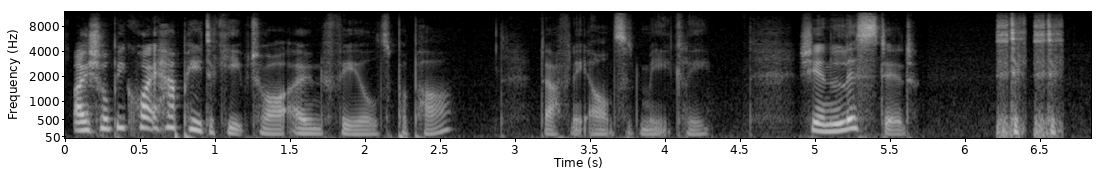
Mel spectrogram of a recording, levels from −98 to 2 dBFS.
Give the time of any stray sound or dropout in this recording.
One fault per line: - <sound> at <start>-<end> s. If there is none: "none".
- laugh at 6.2-6.7 s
